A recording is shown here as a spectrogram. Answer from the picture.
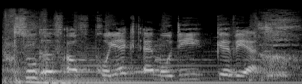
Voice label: Computerstimme; Black Lightning

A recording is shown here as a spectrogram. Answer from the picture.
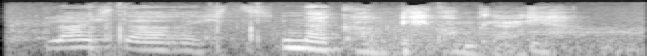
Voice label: Frau; Bei Sally; Silent Witness

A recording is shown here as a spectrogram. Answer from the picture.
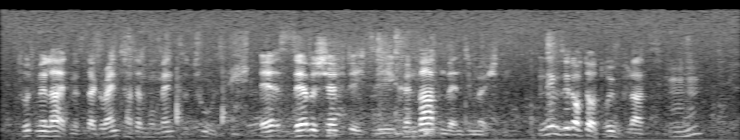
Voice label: Reporter

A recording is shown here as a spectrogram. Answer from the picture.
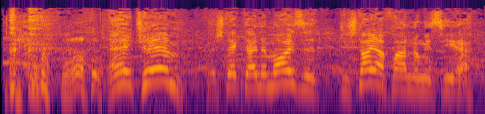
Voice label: Betrunkener Freund

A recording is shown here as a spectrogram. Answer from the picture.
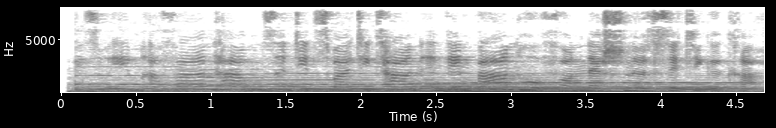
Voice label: Nachrichtensprecherin; Supergirl

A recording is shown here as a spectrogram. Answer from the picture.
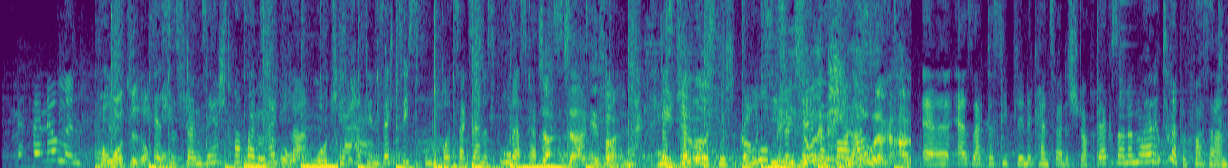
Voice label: Chinesische Dolmetscherin; Stimmproben; WeCrashed

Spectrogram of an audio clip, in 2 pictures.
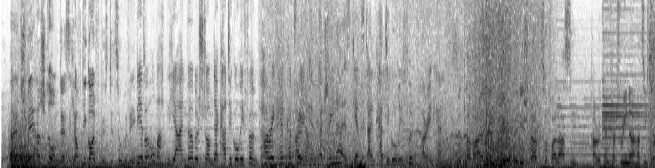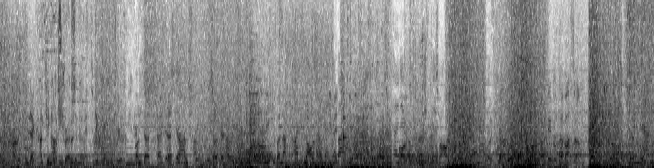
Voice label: Nachrichtenstimme; MEMORIAL HOSPITAL - DIE TAGE NACH HURRIKAN KATRINA (DF 2022); Five Days at Memorial

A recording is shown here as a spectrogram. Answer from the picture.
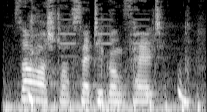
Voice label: Assistentin; AtlantaMedical

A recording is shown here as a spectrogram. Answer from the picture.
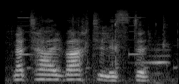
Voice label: Computerstimme; Outer Limits

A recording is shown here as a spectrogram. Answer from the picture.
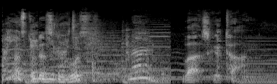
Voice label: Mann Frau Bargast; AusgerechnetAlaska

